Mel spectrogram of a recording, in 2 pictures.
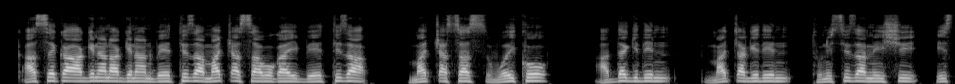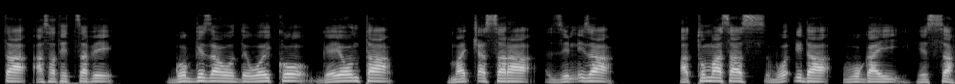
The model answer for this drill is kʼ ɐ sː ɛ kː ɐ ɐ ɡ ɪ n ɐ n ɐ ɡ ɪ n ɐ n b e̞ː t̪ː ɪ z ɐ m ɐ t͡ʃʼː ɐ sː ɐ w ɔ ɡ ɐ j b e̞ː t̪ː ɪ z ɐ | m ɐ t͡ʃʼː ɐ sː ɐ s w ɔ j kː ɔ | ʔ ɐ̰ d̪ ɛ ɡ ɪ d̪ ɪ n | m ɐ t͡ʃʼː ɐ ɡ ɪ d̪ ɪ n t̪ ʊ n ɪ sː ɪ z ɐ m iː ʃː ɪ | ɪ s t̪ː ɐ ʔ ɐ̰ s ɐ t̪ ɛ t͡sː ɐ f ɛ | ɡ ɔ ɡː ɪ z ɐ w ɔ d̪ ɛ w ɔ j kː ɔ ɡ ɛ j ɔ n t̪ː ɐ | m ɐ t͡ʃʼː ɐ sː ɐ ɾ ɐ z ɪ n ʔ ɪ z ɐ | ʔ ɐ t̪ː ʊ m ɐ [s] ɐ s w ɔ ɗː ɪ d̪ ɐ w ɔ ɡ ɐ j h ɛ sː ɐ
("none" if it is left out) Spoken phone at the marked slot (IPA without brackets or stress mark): s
